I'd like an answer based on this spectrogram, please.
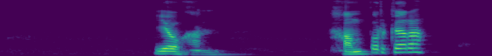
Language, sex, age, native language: Icelandic, male, 20-29, Icelandic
